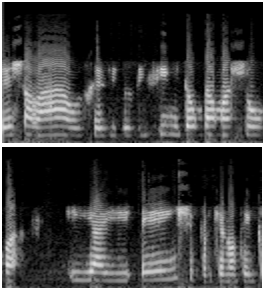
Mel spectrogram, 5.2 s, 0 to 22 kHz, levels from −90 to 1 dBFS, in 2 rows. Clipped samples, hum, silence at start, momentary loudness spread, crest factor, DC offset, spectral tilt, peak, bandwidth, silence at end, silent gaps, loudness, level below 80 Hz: under 0.1%; none; 0 s; 11 LU; 18 dB; under 0.1%; -1 dB/octave; 0 dBFS; 12 kHz; 0 s; none; -17 LUFS; -56 dBFS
